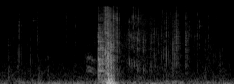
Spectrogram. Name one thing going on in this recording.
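An axe strikes wood with a heavy thud.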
